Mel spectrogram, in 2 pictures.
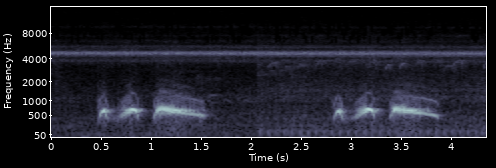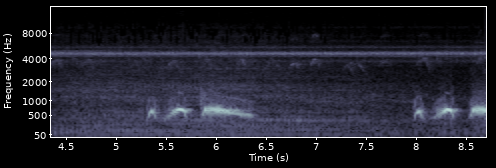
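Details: Spotted dove (derkuku) lure call, used to provoke untrained doves into singing: three-note cooing phrases, two short rising coos then a longer falling one, repeated about every 2.5 seconds over a steady high electronic whine.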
